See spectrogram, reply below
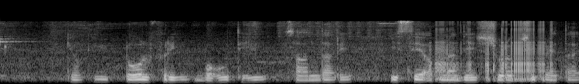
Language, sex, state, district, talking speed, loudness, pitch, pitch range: Hindi, male, Madhya Pradesh, Dhar, 135 wpm, -21 LUFS, 110 Hz, 105-115 Hz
